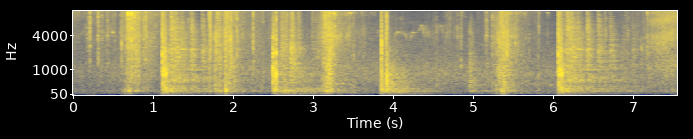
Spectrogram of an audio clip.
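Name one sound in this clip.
A person climbs over a wall with heavy thuds and scrapes.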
